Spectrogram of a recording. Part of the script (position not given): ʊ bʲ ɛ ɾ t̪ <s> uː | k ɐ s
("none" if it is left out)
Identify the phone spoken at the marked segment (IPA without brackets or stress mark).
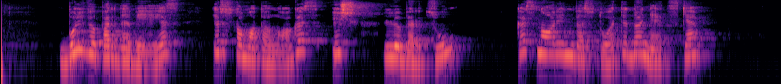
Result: s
